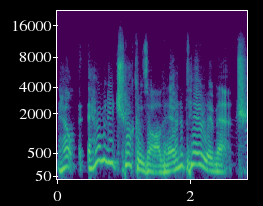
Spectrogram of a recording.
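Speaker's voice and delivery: put-on posh, feminine-sounding voice. Rereading a quiz question aloud: put-on posh voice. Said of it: "I sound feminine when I do posh".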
